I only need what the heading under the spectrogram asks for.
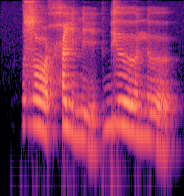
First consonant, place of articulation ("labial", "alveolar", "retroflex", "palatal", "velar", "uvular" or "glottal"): alveolar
